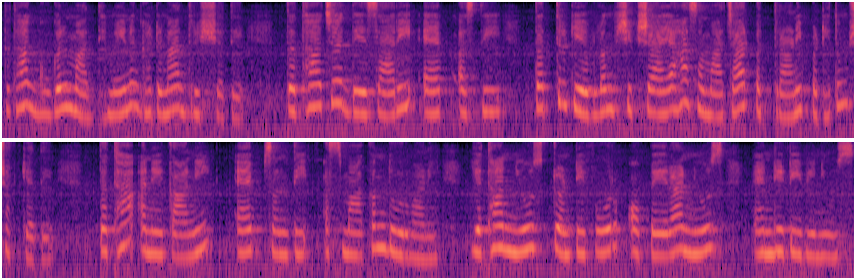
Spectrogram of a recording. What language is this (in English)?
Sanskrit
